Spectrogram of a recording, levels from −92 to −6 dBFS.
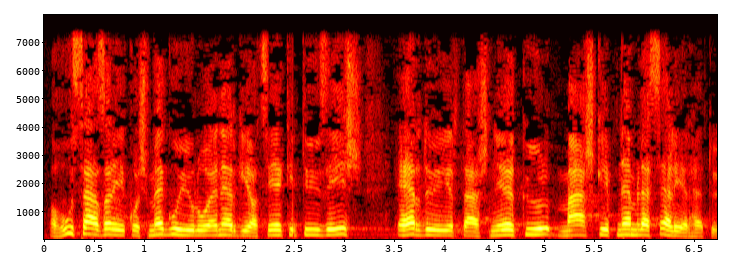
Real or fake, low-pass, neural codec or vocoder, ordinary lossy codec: real; 7.2 kHz; none; none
